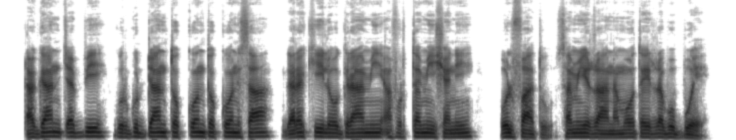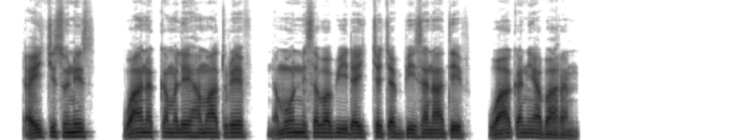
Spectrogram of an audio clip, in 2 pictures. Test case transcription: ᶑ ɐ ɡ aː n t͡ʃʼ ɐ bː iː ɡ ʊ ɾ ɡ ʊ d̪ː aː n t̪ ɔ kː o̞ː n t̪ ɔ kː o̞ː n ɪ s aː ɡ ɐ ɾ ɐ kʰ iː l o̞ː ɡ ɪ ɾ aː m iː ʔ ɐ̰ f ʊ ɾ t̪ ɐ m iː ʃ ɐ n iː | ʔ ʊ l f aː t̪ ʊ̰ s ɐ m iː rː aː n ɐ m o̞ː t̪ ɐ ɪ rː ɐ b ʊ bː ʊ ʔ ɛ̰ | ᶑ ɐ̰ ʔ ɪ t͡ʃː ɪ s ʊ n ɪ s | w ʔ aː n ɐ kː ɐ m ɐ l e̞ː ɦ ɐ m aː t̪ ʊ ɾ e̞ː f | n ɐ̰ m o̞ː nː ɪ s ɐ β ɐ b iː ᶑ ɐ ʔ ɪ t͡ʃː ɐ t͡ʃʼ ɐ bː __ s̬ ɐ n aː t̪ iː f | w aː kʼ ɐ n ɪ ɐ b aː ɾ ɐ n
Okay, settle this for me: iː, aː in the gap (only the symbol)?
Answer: iː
